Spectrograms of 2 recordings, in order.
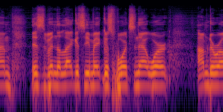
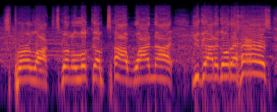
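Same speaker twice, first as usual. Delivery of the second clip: building play-by-play; 3 semitones higher than usual. Real, not acted. Announcer calling the final play to listeners, building excitement. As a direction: build the call toward the catch. Live call of last play.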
